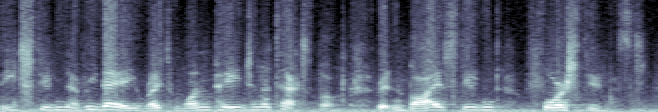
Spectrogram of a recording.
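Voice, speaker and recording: The speaker has a Canadian accent, heard over noticeable background noise. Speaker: teacher. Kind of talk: conference talk. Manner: fast.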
